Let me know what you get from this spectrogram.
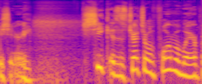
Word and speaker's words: Cheek: We can do a lot of cross promotion between our shows and your clothing brand, Cheek. – It's pronounced chic. It's French. – But it's spelled C-H-E-E-K.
